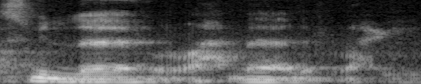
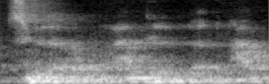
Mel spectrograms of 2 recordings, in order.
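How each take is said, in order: First: It is recited slowly and carefully. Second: It is recited quickly and carelessly.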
